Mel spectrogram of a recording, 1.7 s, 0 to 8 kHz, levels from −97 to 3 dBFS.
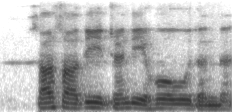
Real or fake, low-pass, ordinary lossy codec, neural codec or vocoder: real; 7.2 kHz; Opus, 16 kbps; none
